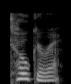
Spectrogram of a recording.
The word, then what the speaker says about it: Kokoro: It also can't pronounce its own name. Kokoro.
